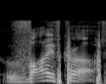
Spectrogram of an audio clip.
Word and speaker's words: Vivecraft: arranging myself this is vivecraft VI rhymes with five supposed to VI which is what I have been saying which is wrong uh I have run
